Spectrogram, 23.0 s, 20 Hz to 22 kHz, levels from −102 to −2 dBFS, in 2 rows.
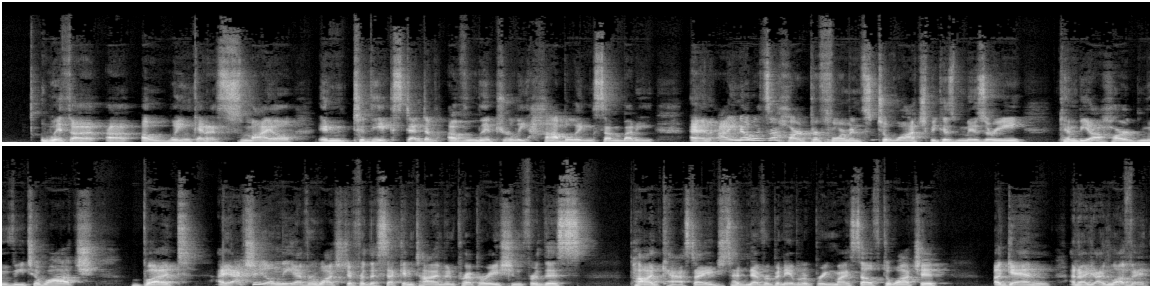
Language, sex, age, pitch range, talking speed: English, male, 30-49, 140-180 Hz, 175 wpm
